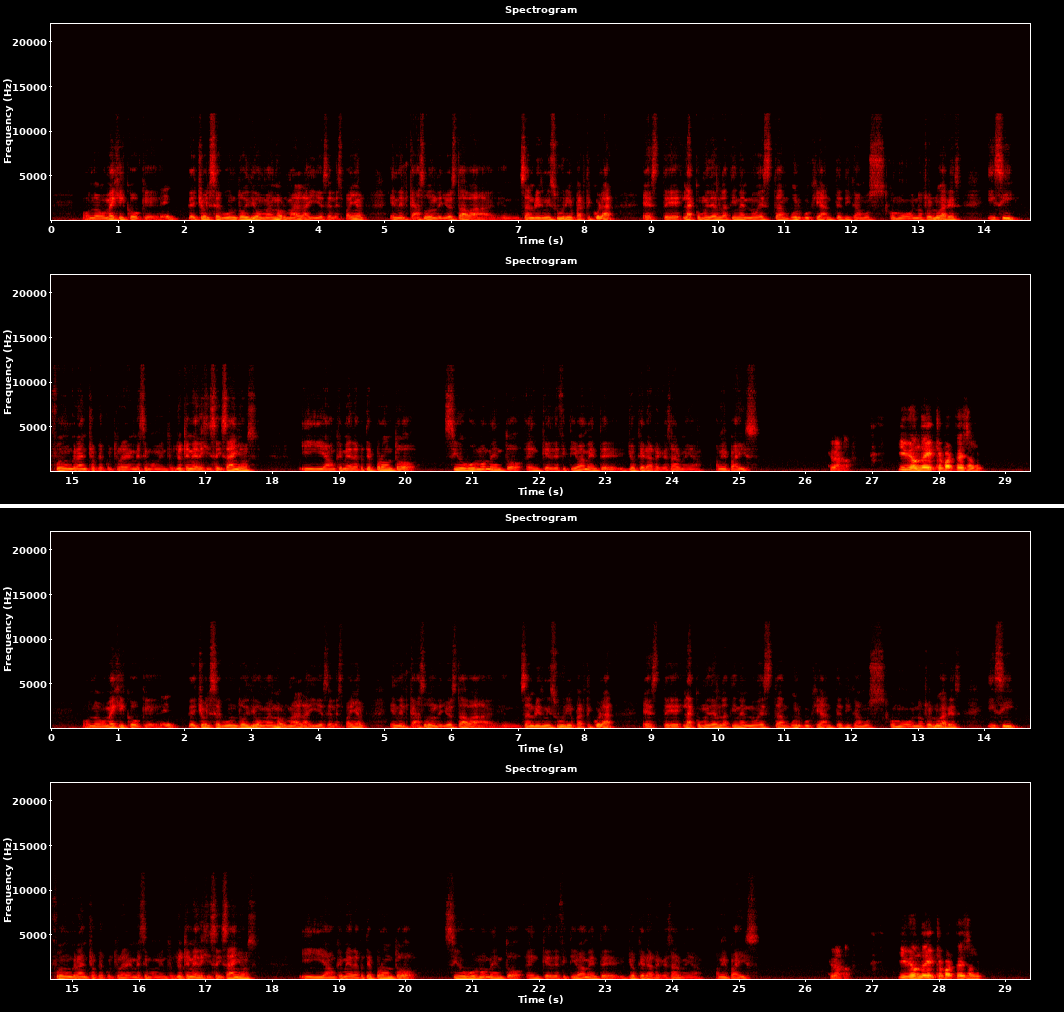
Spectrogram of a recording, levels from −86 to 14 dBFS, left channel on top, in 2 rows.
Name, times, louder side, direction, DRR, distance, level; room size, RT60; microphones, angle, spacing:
voice 1, 0.5-1.7 2.1-4.7 5.1-8.4 8.9-17.8 18.4-20.1 20.6-25.3, equal, 30° left, 2.0 m, -36 dB
voice 2, 27.4-28.6, left 2 dB, 85° left, 1.6 m, -28 dB
3.3 x 2.8 x 2.9 m
head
